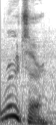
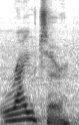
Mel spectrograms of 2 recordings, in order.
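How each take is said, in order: First: The word is said with a British pronunciation. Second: The word is said with an American pronunciation. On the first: "British people would say router" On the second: "I sometimes say router, which is really bizarre"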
